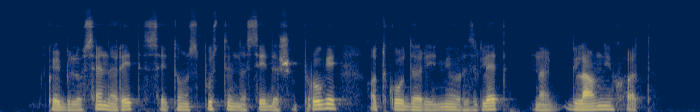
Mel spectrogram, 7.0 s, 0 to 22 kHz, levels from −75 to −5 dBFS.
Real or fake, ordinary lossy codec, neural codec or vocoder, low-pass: real; Opus, 32 kbps; none; 19.8 kHz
